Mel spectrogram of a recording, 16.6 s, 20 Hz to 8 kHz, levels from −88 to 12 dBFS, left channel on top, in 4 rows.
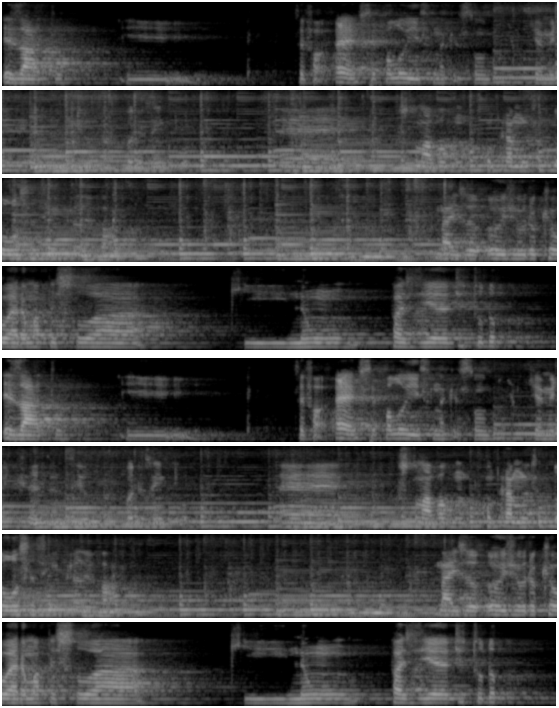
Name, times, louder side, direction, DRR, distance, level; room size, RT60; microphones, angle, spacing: voice 1, 0.0-0.5 0.9-1.5 2.2-3.7 4.0-5.4 6.2-6.7 7.1-9.2 11.6-13.6 14.2-16.3, right 2 dB, 30° right, 6 dB, 1.3 m, -33 dB
Acoustic guitar, 3.7-11.7, left 1 dB, 60° left, 5.3 m, -35 dB
27.5 x 24.0 x 9.0 m, 1.5 s
head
